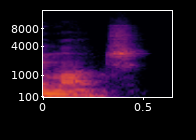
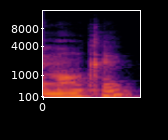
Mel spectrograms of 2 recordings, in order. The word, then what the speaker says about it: Monge: Esto es francés. Es de las pocas palabras que aprendí cómo pronunciar en francés. Cartas de monge. Yo siempre decía de monje, hasta que en cuarto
